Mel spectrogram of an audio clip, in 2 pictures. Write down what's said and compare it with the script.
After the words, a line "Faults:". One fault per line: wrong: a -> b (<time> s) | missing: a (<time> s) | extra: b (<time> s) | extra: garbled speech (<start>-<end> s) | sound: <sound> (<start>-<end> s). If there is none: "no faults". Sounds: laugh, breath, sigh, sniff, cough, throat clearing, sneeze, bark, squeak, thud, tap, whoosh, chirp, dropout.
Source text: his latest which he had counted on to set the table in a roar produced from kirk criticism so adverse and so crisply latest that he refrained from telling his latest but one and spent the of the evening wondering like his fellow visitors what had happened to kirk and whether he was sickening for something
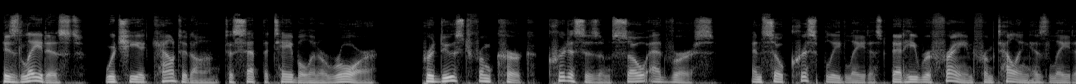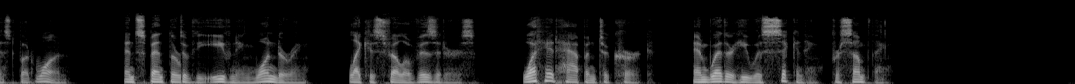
his latest which he had counted on to set the table in a roar produced from kirk criticism so adverse and so crisply latest that he refrained from telling his latest but one and spent the of the evening wondering like his fellow visitors what had happened to kirk and whether he was sickening for something
Faults:
no faults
